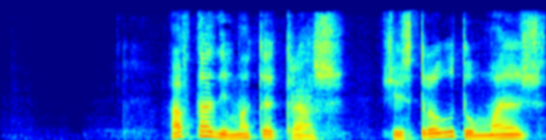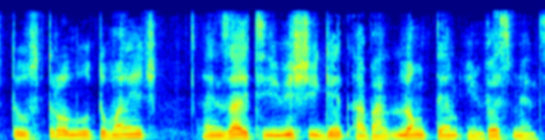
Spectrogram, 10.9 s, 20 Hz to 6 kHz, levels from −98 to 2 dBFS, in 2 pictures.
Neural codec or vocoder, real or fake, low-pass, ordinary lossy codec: codec, 16 kHz, 4 kbps, FunCodec, trained on Chinese and English, 50 frames a second; fake; 5.4 kHz; AAC, 32 kbps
